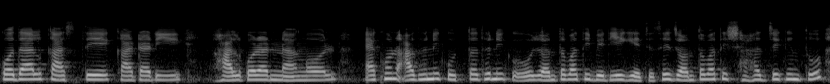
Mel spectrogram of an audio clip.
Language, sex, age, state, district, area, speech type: Bengali, female, 45-60, West Bengal, Jalpaiguri, rural, spontaneous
